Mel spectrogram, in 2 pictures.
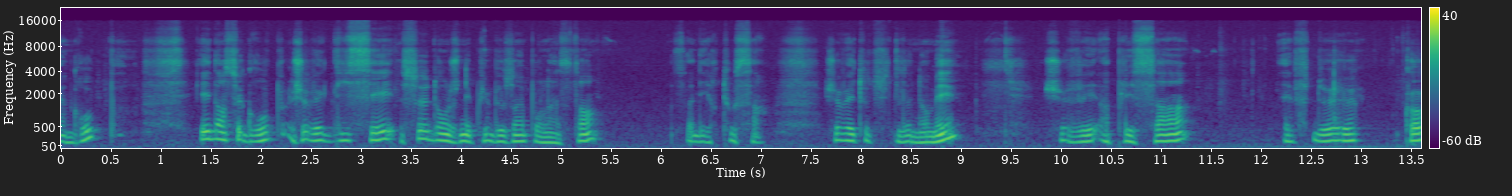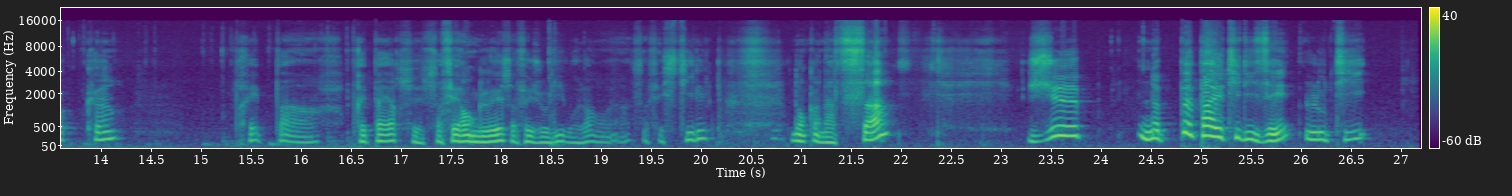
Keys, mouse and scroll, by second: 0.0-2.3 drag, 2.7-7.1 drag, 7.3 click, 8.4 click, 9.4-11.9 drag, 11.9 F2, 13.1-17.0 typing, 18.5 Return, 24.0-27.2 drag.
